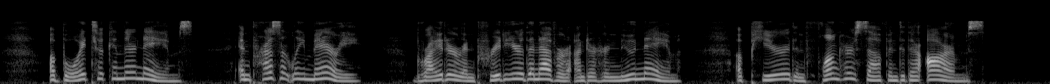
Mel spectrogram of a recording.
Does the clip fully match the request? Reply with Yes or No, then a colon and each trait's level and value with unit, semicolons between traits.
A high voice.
Yes: high, 210 Hz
